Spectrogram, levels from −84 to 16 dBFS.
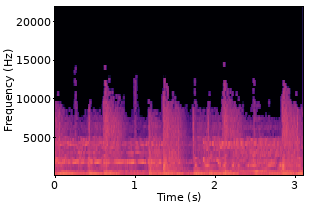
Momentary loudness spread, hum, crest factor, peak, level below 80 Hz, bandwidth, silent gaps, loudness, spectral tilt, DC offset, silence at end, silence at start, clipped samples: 2 LU; none; 14 dB; -2 dBFS; -30 dBFS; 13 kHz; none; -15 LUFS; -4 dB/octave; under 0.1%; 0 s; 0 s; under 0.1%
